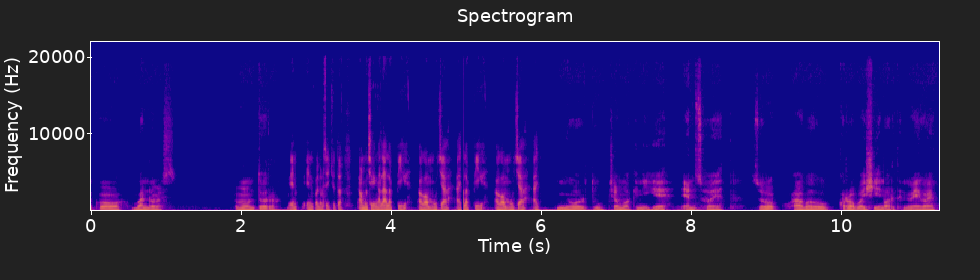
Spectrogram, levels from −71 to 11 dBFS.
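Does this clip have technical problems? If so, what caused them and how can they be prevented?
Yes. From 2.65 to 6.08 s the speech plays at the wrong speed, 1.79 times too fast. Pitch rises together with tempo, about 10 semitones, so the voice turns high and hurried. The likely cause is playback or editing locked to the wrong clock. Checking clock and sample-rate settings before export prevents this.

Two CD skips occur. At 4.95 to 4.97 s the sound mutes for around 20 ms, then resumes elsewhere. At 10.58 s a shorter mute of a few milliseconds does the same. The laser jumped tracks on the spiral. Ripping with an error-checking drive and a clean, steady disc prevents it.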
